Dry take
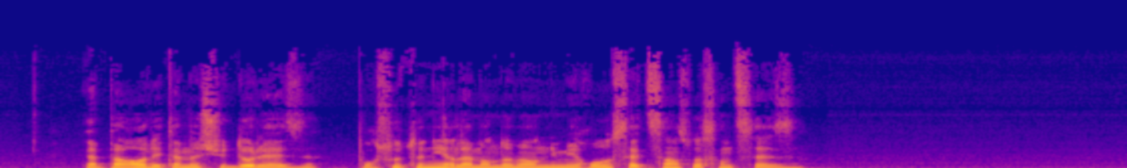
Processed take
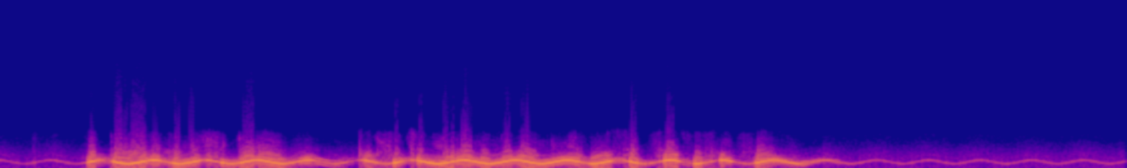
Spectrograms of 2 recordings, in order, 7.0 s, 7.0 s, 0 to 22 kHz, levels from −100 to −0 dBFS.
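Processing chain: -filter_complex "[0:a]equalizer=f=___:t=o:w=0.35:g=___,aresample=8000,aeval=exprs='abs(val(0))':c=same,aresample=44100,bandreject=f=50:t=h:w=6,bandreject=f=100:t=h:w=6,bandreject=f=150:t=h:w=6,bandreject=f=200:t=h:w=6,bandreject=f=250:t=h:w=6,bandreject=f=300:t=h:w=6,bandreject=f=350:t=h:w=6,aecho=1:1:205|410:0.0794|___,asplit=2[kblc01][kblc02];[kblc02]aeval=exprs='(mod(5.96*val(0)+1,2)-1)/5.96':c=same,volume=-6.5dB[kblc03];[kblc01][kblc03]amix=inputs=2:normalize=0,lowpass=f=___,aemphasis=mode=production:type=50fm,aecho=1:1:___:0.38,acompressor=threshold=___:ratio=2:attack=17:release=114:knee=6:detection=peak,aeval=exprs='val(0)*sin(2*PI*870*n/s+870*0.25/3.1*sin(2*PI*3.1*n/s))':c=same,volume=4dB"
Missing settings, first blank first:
420, -10.5, 0.0167, 1000, 5.6, -43dB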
